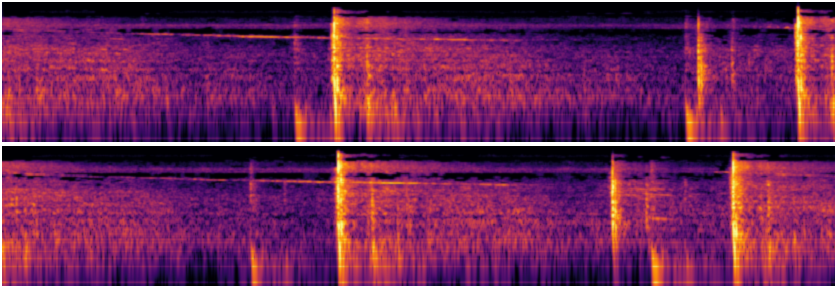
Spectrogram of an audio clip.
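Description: Aerial firework shells bursting, about nine sharp bangs, several in quick pairs, each trailed by a low rumbling echo. Faint high whistles fall slowly in pitch behind them.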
